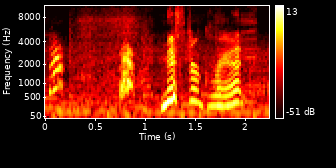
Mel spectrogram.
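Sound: dog barking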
